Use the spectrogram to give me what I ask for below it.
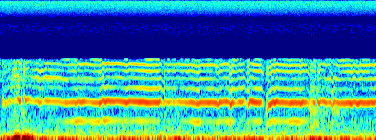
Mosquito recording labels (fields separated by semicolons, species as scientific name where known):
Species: mosquito; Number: one; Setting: cup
